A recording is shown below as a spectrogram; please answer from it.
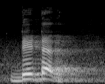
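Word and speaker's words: debtor: Next, डेटर। डेप्टर भी डेप्टर लिखा हुआ है लेकिन पढ़ते हम लोग इसको क्या है, डेटर पढ़ते हैं, बीच क्या है, साइलेंट है।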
